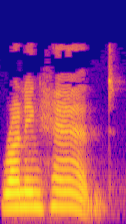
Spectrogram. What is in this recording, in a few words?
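"running hand", English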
